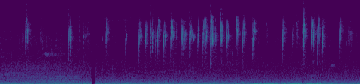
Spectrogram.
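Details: Bushtits feeding on the ground give high, thin, short calls in quick scattered bursts, often several close together, over steady low rumbling background noise.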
